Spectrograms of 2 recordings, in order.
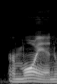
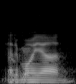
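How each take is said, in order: First: The name is said with a Western pronunciation. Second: The name is said with an Armenian pronunciation. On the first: "in the West, that's how we say it" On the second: "They would say Ermoian"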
